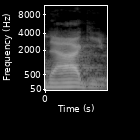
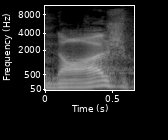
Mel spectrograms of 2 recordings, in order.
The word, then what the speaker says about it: Nagy: And people would call him, like, they would say, they would call him Nagy, which of course is not how you pronounce it. It's obviously Naj, but anyway, yeah, we like to mess up names and their pronunciations.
